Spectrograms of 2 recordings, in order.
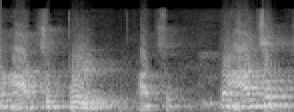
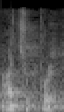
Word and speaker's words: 아축불: 그 두 삼위는 동방에서 성불하였으니 첫째 이름은 아축불, 아축이라고도 합니다. 아축불. 축이라고도 발음하고 촉이라고도 발음하고 아축불이라 한의국에 계시고 둘째 이름은 수미정이며 그러니까 동방인데 동방의 두 불이요.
